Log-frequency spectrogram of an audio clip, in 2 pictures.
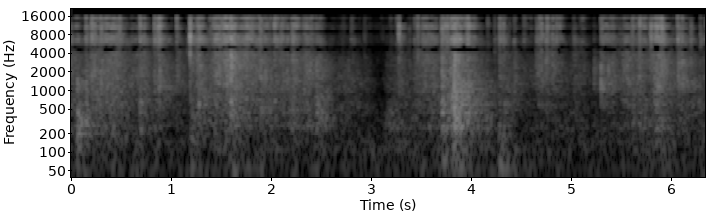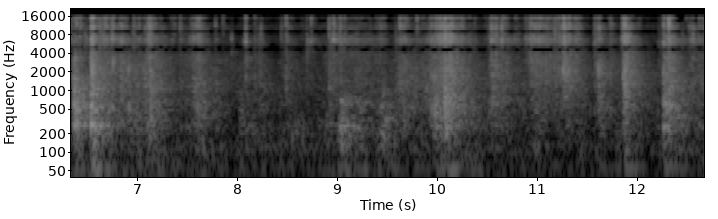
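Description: Balloons being handled: rustling and rubbing of latex and foil balloons in irregular bursts as a twist tie is fastened among them.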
